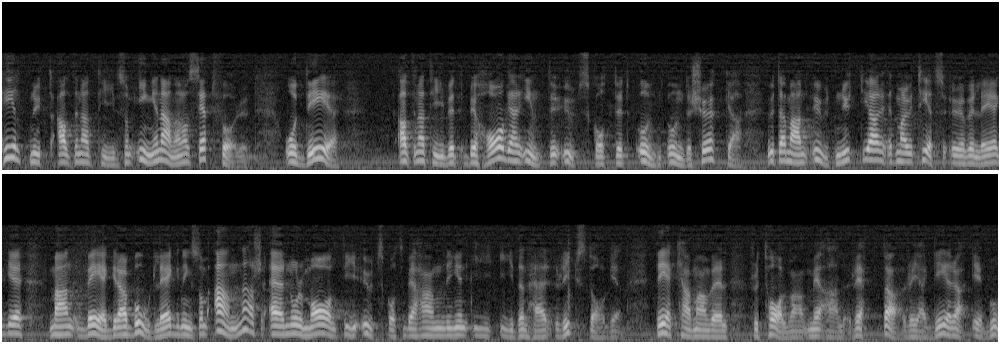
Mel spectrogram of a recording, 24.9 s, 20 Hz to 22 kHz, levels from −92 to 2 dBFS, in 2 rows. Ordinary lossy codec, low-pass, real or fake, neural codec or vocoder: none; 7.2 kHz; fake; autoencoder, 48 kHz, 128 numbers a frame, DAC-VAE, trained on Japanese speech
